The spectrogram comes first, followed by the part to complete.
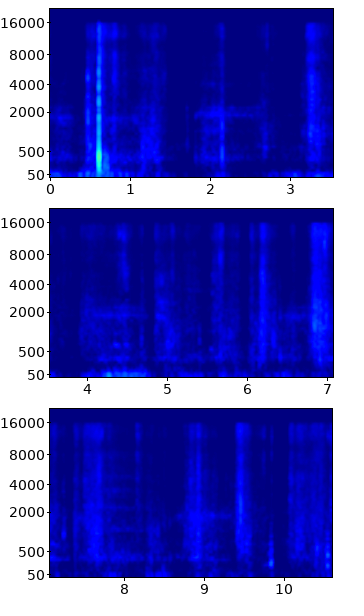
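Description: Footsteps of a hiker walking on a forest trail, about one step a second, with one sharp tap about half a second in that is louder than the rest.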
